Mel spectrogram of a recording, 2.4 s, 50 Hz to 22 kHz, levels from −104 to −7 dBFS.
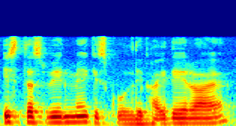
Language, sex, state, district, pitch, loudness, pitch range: Hindi, male, Uttar Pradesh, Saharanpur, 125 Hz, -16 LUFS, 115-135 Hz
